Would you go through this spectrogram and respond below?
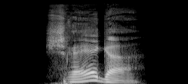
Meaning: inflection of schräg: 1. strong/mixed nominative masculine singular 2. strong genitive/dative feminine singular 3. strong genitive plural
- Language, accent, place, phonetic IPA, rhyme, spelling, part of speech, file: German, Germany, Berlin, [ˈʃʁɛːɡɐ], -ɛːɡɐ, schräger, adjective, De-schräger.ogg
